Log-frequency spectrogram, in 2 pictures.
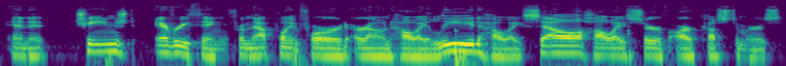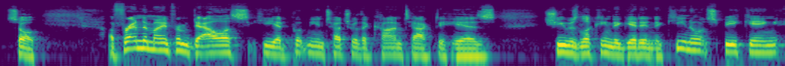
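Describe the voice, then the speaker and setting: A man's voice: medium pitch, vocal fry, fairly bright tone. An American man in his forties, a business coach telling a personal motivational story in an earnest, emphatic, conversational way.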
